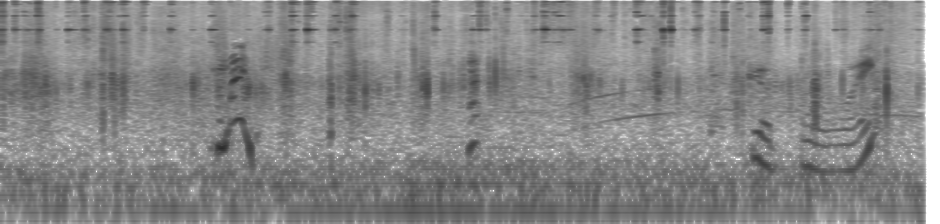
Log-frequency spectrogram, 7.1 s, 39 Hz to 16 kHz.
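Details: Obi, an 18-week-old blue merle Cardigan Welsh Corgi puppy, grows impatient during leash training; short high whines and yelping sweeps rise and fall, the last a quick cluster of bent yips, over a person's encouraging voice and outdoor background.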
